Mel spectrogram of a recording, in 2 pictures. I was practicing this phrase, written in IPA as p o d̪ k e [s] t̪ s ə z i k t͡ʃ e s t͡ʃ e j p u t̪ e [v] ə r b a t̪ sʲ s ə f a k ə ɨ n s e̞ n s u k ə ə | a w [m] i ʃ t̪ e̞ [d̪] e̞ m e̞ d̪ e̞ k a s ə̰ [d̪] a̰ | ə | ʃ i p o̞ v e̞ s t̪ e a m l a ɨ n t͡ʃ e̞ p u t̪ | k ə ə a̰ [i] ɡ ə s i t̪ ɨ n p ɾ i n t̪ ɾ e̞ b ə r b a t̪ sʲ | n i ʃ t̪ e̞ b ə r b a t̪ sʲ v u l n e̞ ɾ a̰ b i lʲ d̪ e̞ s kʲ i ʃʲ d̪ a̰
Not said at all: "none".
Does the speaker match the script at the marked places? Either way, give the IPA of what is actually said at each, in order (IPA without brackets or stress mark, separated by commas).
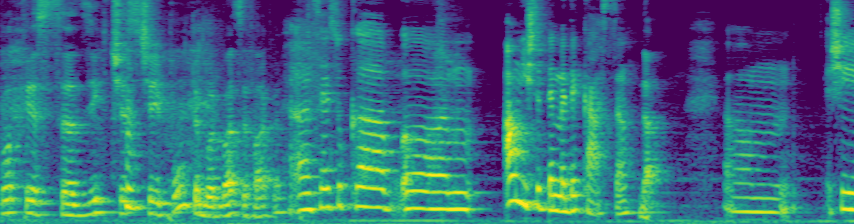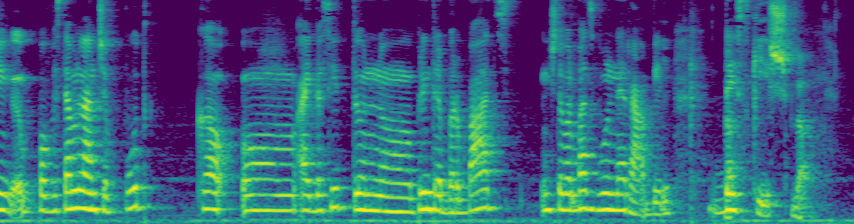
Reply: s, b, n, t̪, d̪, j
